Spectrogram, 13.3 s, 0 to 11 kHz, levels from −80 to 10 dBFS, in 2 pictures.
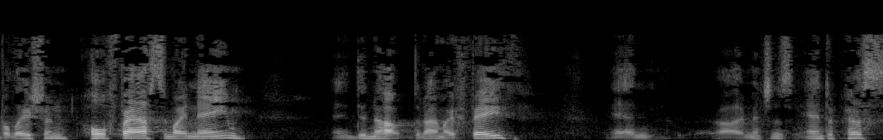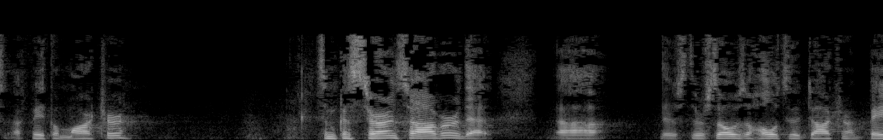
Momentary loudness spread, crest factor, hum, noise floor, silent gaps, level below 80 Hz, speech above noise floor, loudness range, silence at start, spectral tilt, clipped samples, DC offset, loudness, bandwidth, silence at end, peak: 17 LU; 20 dB; none; -64 dBFS; none; -68 dBFS; 41 dB; 7 LU; 0 s; -4.5 dB/octave; under 0.1%; under 0.1%; -23 LUFS; 8.8 kHz; 0 s; -4 dBFS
